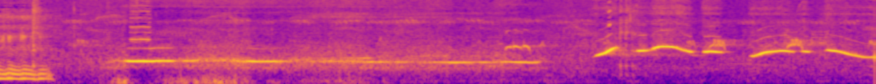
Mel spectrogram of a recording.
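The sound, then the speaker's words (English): A person whistles a tune in imitation of a rooster: first a long steady whistled note, then several short rising-and-falling whistled phrases, clear, with no talking. “Like, he is whistling like this, but I'm not very good.”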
